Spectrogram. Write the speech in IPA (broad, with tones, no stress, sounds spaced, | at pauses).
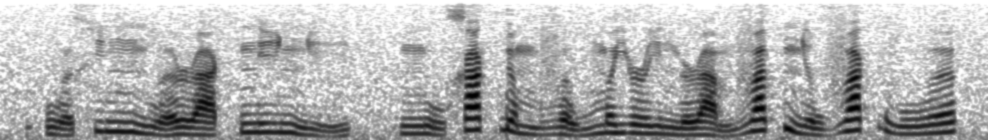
ʔ u˨˩˨ ə̯ x i˧ ŋ ɲ u˨˩˨ ə̯ ɹ a˨˩ k̚ n i˧ ɲ i˨˩˨ | n u˨˩˨ x a˦˥ k̚ ɗ ə˨˩ m v ə˨˩˨ w m ə˧ j ɹ i˨˩ n ɹ a˨˩˨ m v a˦˥ t̚ ɲ ə˨˩ w v a˦˥ k̚ v u˧˥ ə̯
